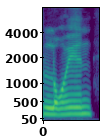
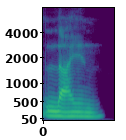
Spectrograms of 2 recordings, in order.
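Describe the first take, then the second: First: Lion said as "loy-en"; mispronunciation. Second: Lion said as "lie-en"; correct pronunciation. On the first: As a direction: put an "oy" in lion. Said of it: "it's not lion". (lion को "लॉयन" बोलें) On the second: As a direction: put an "eye" sound in lion. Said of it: "it's lion". (lion को "लायन" बोलें) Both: Shown as a demonstration.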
